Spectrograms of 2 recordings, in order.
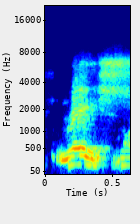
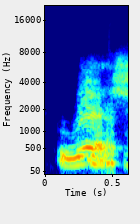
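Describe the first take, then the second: First: The vowel glides into a 'y' sound. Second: The vowel is a plain 'eh' sound. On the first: The speaker calls it right. "squeeze a little y between that e and a" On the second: The speaker calls it wrong. "We will have a tendency to say resh"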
